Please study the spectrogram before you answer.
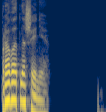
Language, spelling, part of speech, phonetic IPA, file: Russian, правоотношение, noun, [prəvɐɐtnɐˈʂɛnʲɪje], Ru-правоотношение.ogg
- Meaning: jural relation, legal relation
